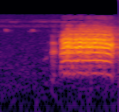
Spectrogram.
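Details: A macaw, heard in nature, lets out one drawn-out, grating screech of about half a second, buzzy and full of stacked harmonics, rising abruptly out of near silence.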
